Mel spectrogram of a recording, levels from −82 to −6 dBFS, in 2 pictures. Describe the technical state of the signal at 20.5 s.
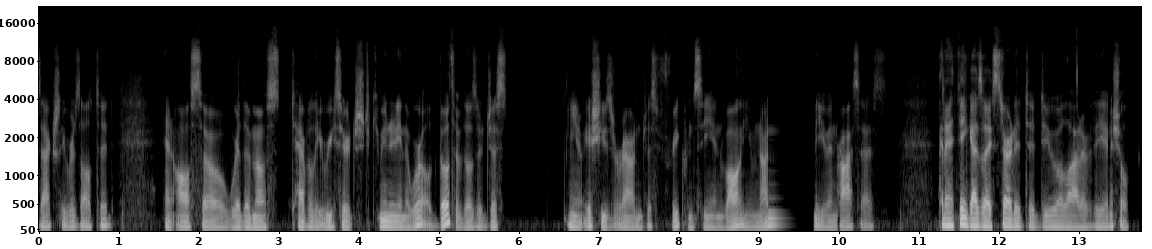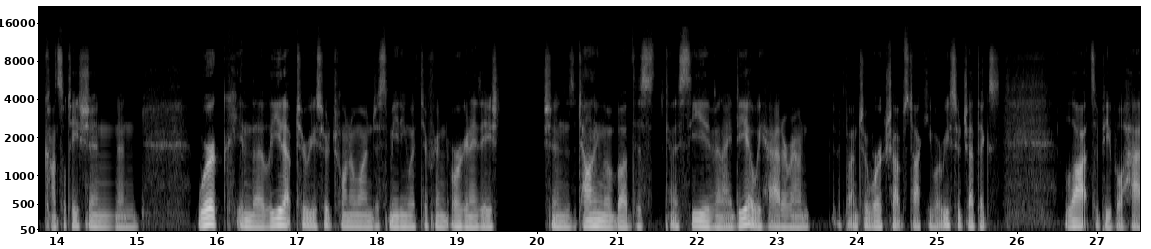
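At 20.48 to 20.51 s the speech lurches forward, joined almost seamlessly across a roughly 12 ms patch, with about half a second simply gone. This is a skip ahead: that stretch of audio was dropped, in transit or by an overflowing jitter buffer, while later audio already waited, cutting playback delay by about half a second.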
